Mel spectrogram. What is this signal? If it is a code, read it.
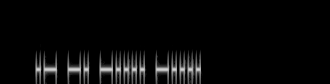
Morse code, heard as a keyed tone, about 30 wpm, 700 Hz. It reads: AN66
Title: All Cut Numbers - 4-Digit 30wpm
